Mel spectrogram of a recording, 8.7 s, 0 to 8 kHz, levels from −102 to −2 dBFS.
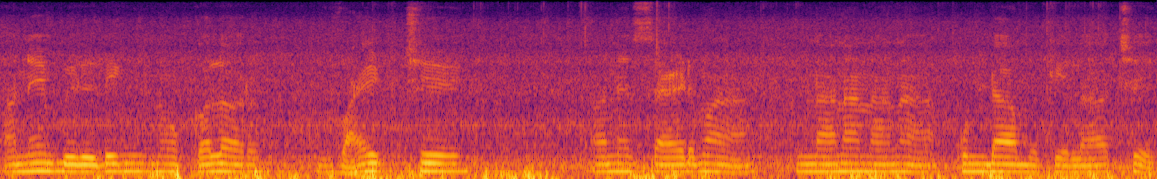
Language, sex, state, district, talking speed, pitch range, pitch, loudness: Gujarati, male, Gujarat, Gandhinagar, 95 wpm, 115-130 Hz, 125 Hz, -20 LUFS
